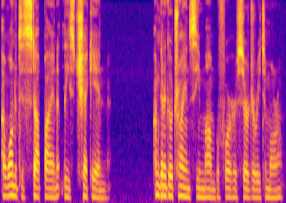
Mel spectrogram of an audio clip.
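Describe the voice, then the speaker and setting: For an audio drama, a man voices a young adult male werewolf, an estranged son who starts out defensive and firm, then turns quiet and conciliatory. His mid-range voice has a level tone and brisk pace, lightly acted in a dry recording.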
